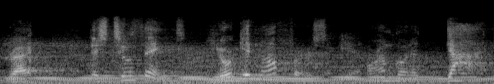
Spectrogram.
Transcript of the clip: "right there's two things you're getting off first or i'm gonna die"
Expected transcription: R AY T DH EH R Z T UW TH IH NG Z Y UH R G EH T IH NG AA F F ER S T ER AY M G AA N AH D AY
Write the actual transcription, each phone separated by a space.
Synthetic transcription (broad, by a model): R AY T DH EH R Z T UW TH IH NG Z Y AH R G EH T IH NG AA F F ER S T ER AY M G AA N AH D AY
